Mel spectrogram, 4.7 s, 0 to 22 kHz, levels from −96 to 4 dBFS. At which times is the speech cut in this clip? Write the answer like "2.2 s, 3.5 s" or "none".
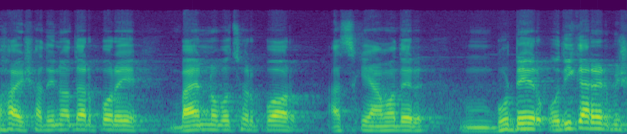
none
